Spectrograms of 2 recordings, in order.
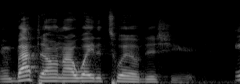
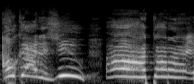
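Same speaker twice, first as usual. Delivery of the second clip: put-on panicked voice, higher and louder; 11 dB louder than usual. Retelling a friend's panicked reaction when the call came back: imitating someone panicking. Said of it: "he's like panicking".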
